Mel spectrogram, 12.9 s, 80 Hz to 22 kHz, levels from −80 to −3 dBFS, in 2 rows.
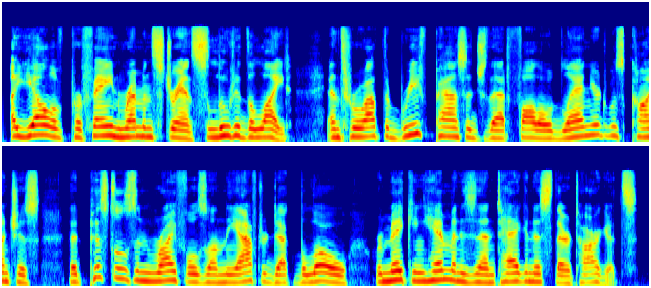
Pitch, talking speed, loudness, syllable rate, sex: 195 Hz, 160 wpm, -17 LUFS, 5.0 syllables/s, female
